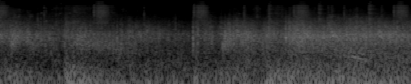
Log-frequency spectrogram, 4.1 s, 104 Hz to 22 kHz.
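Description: Missiles from an Arbiter striking and destroying a Tech 2 lab in the strategy game Beyond All Reason, a dense, continuous rumble of booming artillery-like blasts heard over a commentator's voice.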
